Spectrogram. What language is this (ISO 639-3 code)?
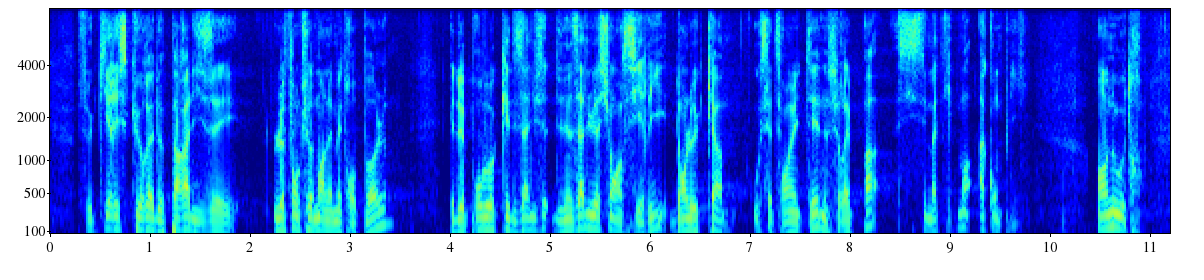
fra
